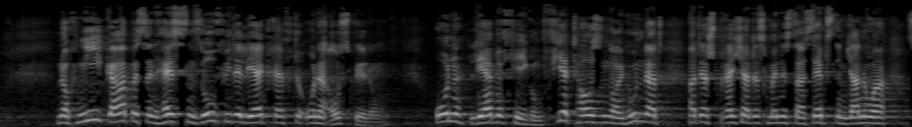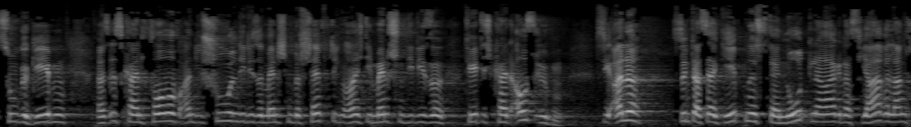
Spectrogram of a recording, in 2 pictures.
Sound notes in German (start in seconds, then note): none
